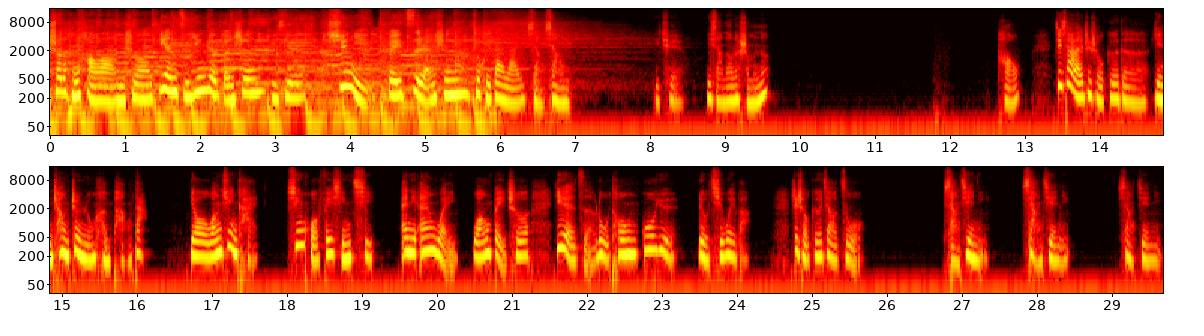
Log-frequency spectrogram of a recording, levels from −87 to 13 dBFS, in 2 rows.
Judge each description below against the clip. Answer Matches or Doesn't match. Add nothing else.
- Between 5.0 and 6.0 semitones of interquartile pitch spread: Matches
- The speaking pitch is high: Matches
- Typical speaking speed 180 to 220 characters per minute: Matches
